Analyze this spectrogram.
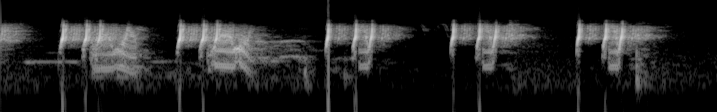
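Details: Rhythmic three-pulsed calls of a common quail, linked to quail hunting, repeating about every second, each phrase bright and clipped, with a single click partway through.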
